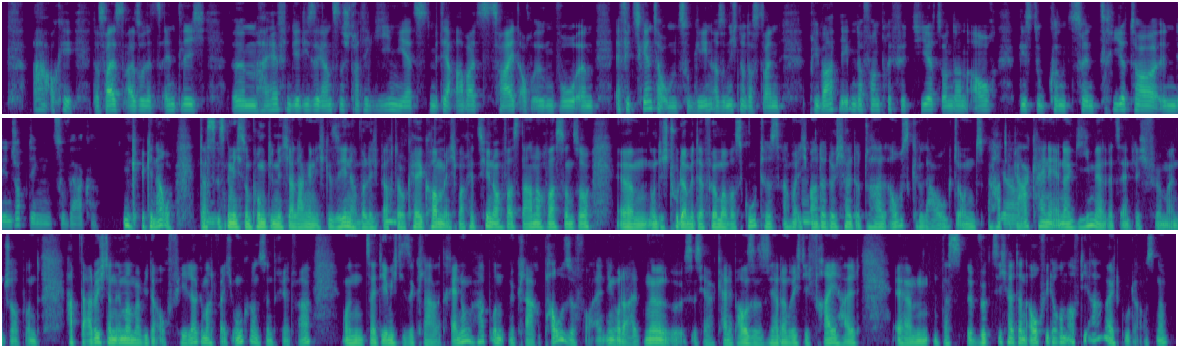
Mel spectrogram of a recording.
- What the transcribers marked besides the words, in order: "profitiert" said as "prefetiert"; static
- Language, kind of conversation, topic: German, podcast, Wie setzt du klare Grenzen zwischen Job und Privatleben?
